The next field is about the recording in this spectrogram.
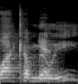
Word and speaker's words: Guacamelee: It's like a melee fighting. It's, guacamelee. Yeah, melee. It's pronounced melee. And then guacamole. Guacamole. Guacamole. Guacamole. Guacamelee.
